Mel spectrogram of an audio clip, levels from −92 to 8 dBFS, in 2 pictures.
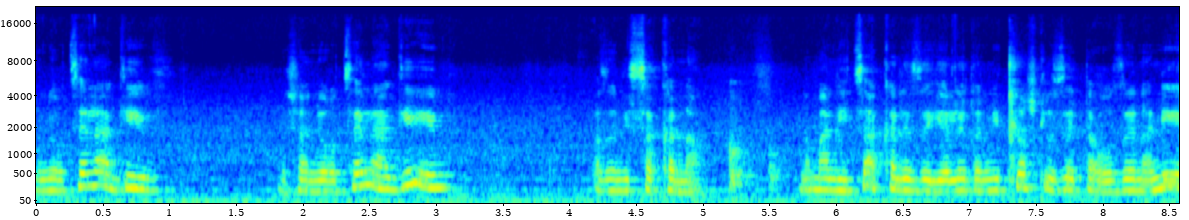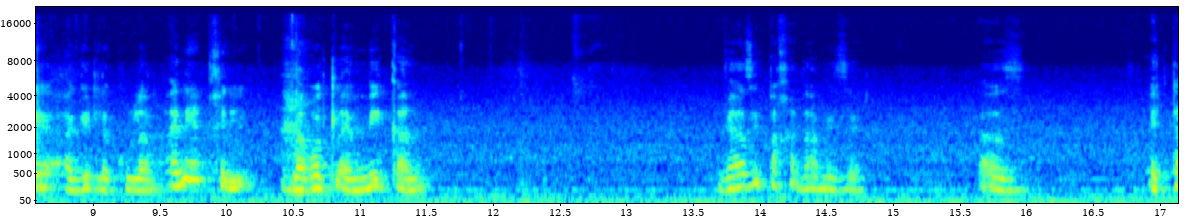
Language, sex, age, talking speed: Hebrew, female, 60-79, 120 wpm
